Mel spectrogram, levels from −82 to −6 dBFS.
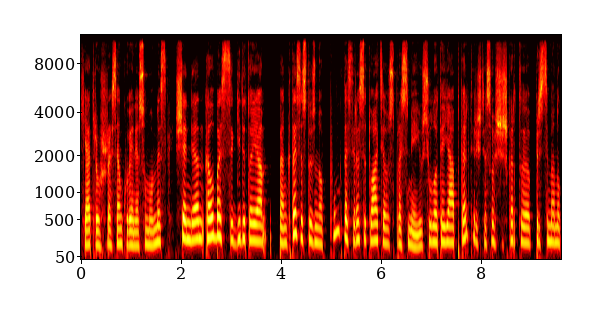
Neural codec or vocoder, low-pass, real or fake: none; 10.8 kHz; real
